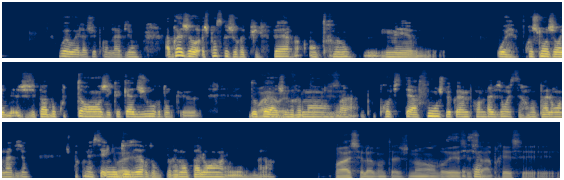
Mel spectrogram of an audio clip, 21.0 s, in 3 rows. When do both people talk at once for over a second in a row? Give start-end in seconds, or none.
10.1-11.3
